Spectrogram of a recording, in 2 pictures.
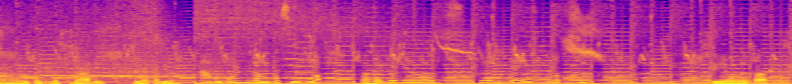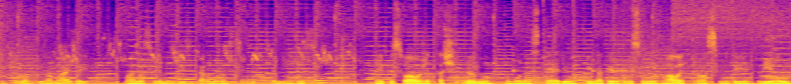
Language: Portuguese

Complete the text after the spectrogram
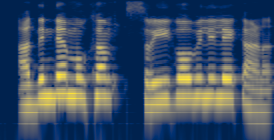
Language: Malayalam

